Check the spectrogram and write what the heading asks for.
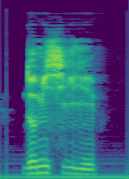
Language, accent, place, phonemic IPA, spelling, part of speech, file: French, France, Lyon, /dɔ.mi.si.lje/, domicilier, verb, LL-Q150 (fra)-domicilier.wav
- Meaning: to reside, to have as a home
